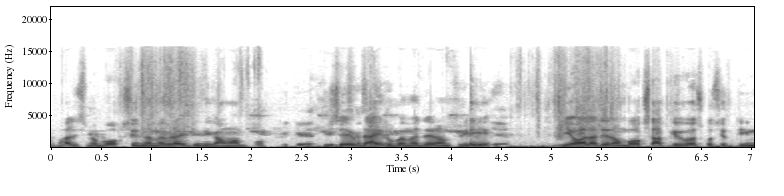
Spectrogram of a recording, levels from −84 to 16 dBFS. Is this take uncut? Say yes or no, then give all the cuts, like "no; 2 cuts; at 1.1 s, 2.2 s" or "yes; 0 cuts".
no; 1 cut; at 4.2 s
